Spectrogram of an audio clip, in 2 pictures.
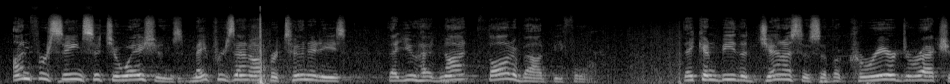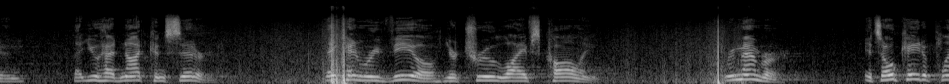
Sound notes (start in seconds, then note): none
